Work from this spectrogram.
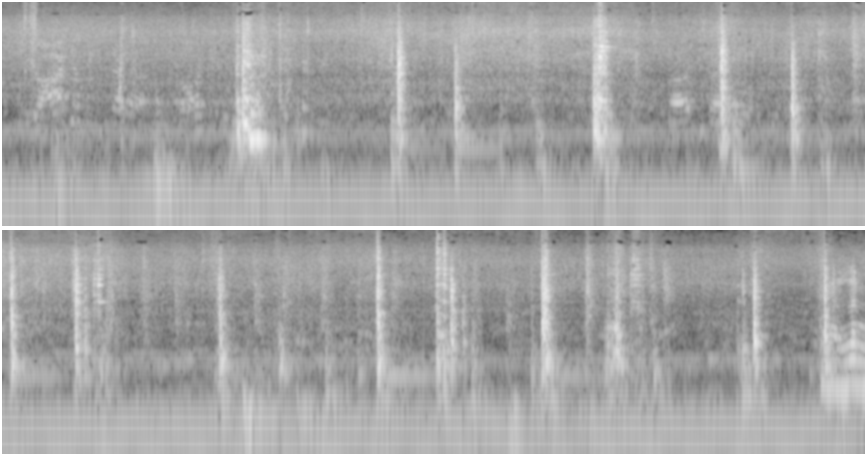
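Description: Potato upma is worked in a pan with repeated sharp scrapes and taps of a spoon against the metal, falling in an uneven rhythm over a low, faint sizzle.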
